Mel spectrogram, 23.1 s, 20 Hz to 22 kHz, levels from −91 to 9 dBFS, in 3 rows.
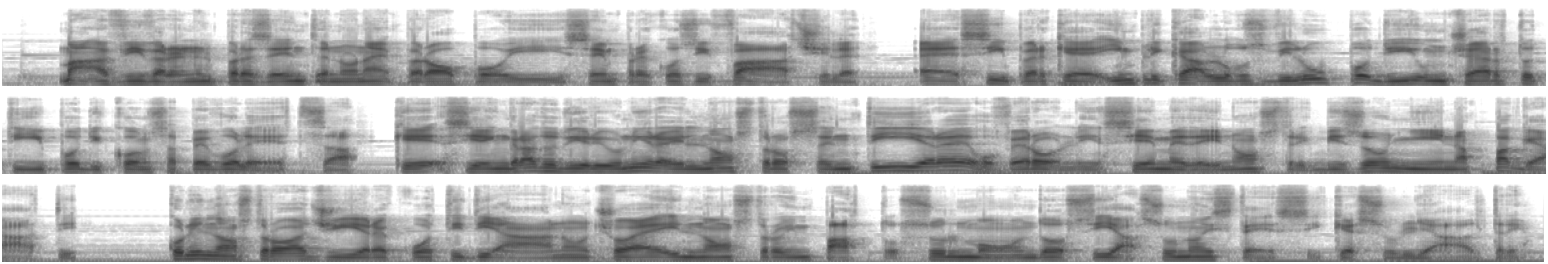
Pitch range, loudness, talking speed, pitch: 95-110 Hz, -21 LUFS, 145 wpm, 100 Hz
